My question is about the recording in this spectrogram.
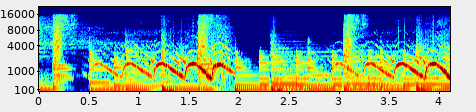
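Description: A police siren sound effect: quick rise-and-fall pitch sweeps in two runs of about five each, played over background music.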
